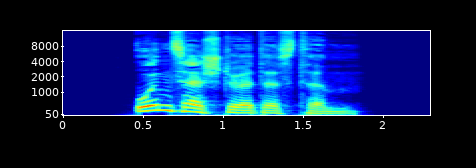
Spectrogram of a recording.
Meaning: strong dative masculine/neuter singular superlative degree of unzerstört
- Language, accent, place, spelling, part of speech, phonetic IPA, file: German, Germany, Berlin, unzerstörtestem, adjective, [ˈʊnt͡sɛɐ̯ˌʃtøːɐ̯təstəm], De-unzerstörtestem.ogg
